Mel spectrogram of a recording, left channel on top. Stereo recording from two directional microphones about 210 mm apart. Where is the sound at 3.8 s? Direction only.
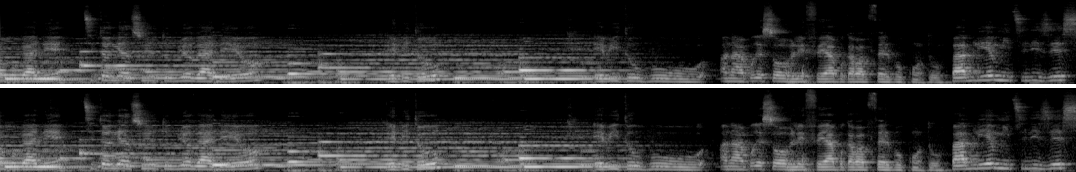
40° right (ahead or behind).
